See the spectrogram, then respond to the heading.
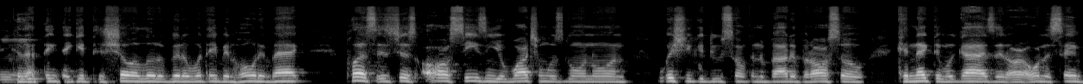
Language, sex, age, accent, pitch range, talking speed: English, male, 30-49, American, 130-150 Hz, 240 wpm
